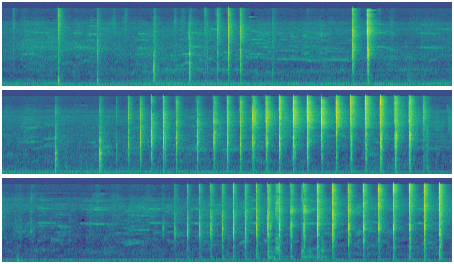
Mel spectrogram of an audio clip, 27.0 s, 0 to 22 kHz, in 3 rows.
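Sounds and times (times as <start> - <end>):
hand tool knocking on wood: 21.4 - 27.0.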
